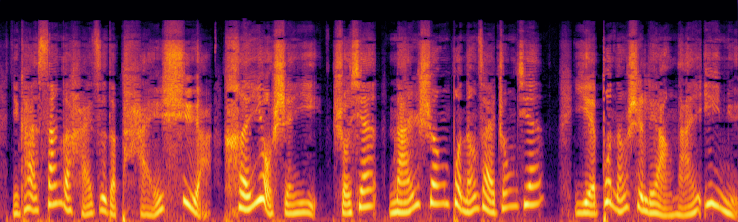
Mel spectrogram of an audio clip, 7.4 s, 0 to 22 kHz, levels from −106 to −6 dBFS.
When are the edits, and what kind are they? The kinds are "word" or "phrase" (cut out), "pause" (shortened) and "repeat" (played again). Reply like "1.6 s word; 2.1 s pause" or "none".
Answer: 2.2 s pause; 3.3 s pause; 3.8 s pause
